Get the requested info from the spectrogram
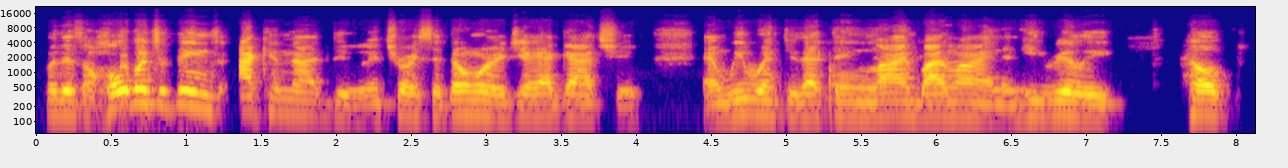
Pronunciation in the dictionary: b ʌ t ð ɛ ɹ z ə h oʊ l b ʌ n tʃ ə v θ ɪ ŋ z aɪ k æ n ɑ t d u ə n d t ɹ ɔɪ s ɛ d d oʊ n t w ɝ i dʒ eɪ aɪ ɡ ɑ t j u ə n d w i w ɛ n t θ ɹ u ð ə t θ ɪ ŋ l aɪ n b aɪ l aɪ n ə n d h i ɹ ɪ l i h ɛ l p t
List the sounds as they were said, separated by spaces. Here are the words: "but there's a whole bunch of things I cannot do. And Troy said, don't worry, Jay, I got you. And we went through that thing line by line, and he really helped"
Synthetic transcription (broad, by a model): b ʌ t ð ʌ ɹ z ə h oʊ l b ʌ n tʃ ə v θ ɪ ŋ z aɪ k æ n ɑ t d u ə n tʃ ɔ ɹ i s ɛ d d oʊ n t w ɝ i dʒ eɪ aɪ ɡ ɑ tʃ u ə n w i w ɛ n θ ɹ u ð ə t θ ɪ ŋ l aɪ n b aɪ l aɪ n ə n i ɹ ɪ l i h ɛ l p t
